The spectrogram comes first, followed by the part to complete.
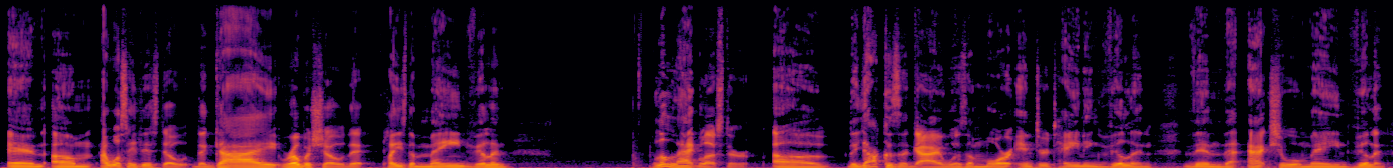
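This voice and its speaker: Male video reviewer, low voice, slangy and enthusiastic, casual conversational delivery. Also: a little slow. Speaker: movie reviewer and channel host.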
